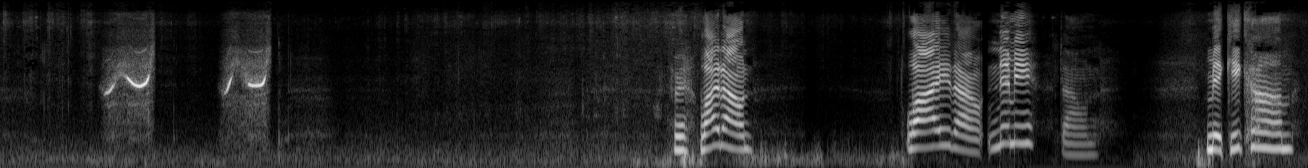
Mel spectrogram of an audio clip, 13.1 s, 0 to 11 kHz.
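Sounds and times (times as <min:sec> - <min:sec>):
short whistles calling dogs: 0:01.0 - 0:01.6, 0:02.2 - 0:02.8.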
